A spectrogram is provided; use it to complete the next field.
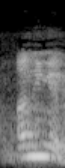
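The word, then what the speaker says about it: onion: कई लोग प्याज को इंग्लिश में ओनियन कहते हैं, तो इसको ओनियन नहीं कहेंगे, इसका सही प्रोनाउंसिएशन क्या होता है, अनियन होता है। इसलिए हम लोग आपसे जब भी हम लोग पढ़ना होगा ओनियन नहीं पढ़ेंगे, अनियन पढ़ना है उसे, ठीक है।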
